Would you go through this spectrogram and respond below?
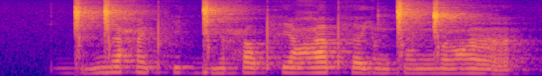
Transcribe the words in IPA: ɡ͡ǀɘŋ͡ǀɘħẽpʰi ɡ͡ǀĩħɔ pʰeʕapʰɜ jɔ̃ɡ͡ǀa ŋ͡ǀɔ̃ʕã

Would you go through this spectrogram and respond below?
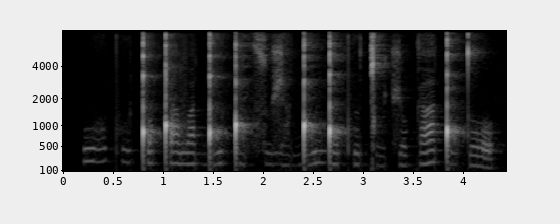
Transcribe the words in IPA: wo̤ pʰṳǃʼoǃʼava ɡ͡ǃuǃa̤θsṳ ʒa̤ɡ͡ǃɯŋ͡ǃopʰɯ ǀo̤t͡ʃokaǃṳ t̪o

